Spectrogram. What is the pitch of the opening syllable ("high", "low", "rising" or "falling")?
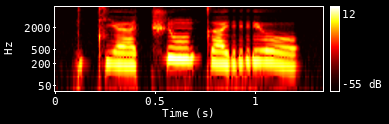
low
